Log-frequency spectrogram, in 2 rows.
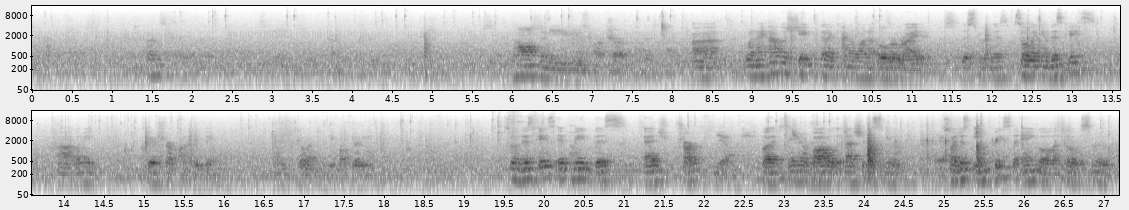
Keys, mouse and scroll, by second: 0.5 Tab, 1.3 Tab, 4.4 right click, 5.8 Tab, 6.1 scroll, 6.2-6.8 scroll down 1, 6.8 middle click, 9.3 Tab, 10.1 scroll up 1, 12.3 Tab, 13.0 Tab, 13.7 shift+middle click, 14.0 a, 15.5 Tab, 17.0 3, 17.2 9, 17.2 Return, 18.5 3, 18.7 BackSpace, 19.1 Return, 19.8 middle click, 22.8 scroll down 1, 24.9-26.2 scroll down 1.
